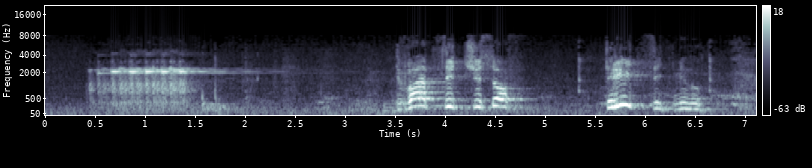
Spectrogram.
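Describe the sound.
A telephone rings in a short buzzing burst near the start, after which people talk.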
